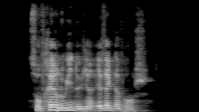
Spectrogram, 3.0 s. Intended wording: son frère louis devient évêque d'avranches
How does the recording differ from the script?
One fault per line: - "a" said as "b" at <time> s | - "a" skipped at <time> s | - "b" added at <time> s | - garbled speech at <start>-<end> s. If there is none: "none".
none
